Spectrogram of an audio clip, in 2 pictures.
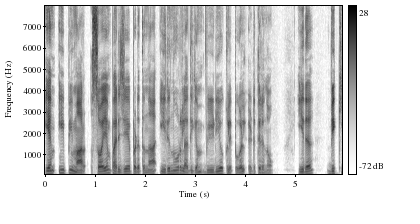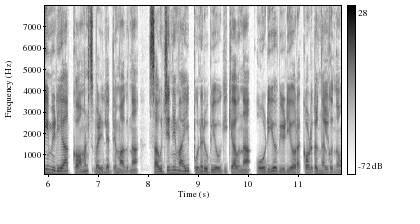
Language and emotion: Malayalam, neutral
